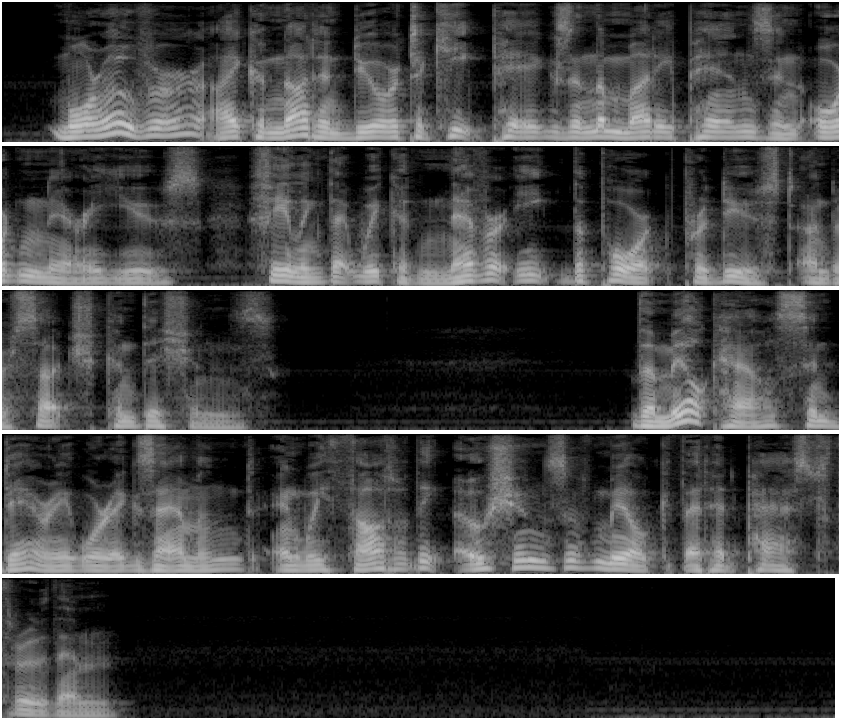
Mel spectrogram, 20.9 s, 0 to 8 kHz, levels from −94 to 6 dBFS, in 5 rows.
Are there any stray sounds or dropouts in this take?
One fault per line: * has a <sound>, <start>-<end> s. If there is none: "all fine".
all fine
